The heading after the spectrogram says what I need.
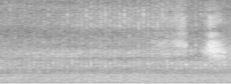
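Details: Golf with boost pipes, intercooler piping and clamps just reconnected and fluids topped up, started after the work: a loud, steady, even idle with a low constant throb and no knocks or misses, a healthy petrol engine ticking over smoothly.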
